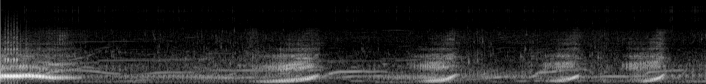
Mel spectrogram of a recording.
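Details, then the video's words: Singing male humpback whale in the open sea: a loud opening moan, then gliding wavering tones and a series of short rising sweeps with bright upper bursts, repeated about every second. "Whale song - full length humpback whale song"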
